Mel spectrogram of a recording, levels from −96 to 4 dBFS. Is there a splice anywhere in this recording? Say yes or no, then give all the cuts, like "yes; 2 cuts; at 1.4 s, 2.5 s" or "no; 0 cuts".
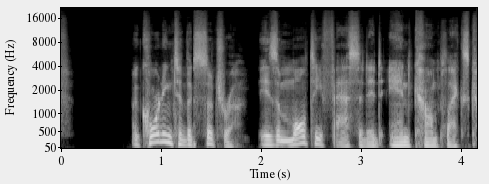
yes; 2 cuts; at 1.3 s, 2.0 s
